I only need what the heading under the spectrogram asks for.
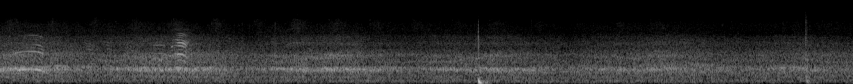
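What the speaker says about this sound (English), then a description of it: "Well, just listen to the crowd." A football crowd at Molineux Stadium during a Premier League match between Wolverhampton and Southampton produces a steady distant roar of cheering and chanting, with a couple of sharp thuds standing out. A commentator's voice runs beneath it.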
